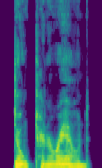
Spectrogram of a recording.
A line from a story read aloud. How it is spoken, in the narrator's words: Bones muttered, discreetly covering his mouth with a napkin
